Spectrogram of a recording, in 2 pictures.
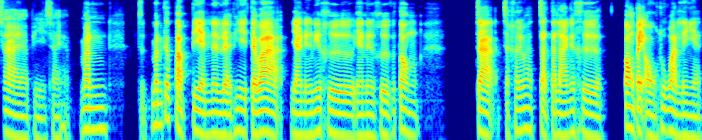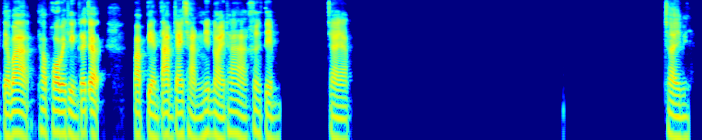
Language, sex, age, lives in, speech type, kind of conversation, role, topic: Thai, male, 20-24, Thailand, conversation, unstructured, none, คุณคิดว่าการออกกำลังกายช่วยให้สภาพจิตใจดีขึ้นไหม?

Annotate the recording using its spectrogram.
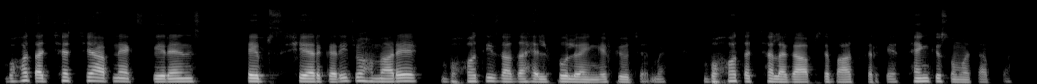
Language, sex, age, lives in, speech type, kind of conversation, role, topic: Hindi, male, 18-19, India, conversation, podcast, host, Tumhare nazariye se emotional zimmedari ko baantne ka sabse behtar tareeka kya hai?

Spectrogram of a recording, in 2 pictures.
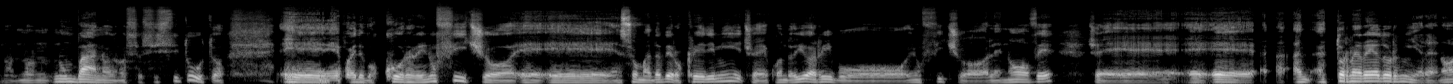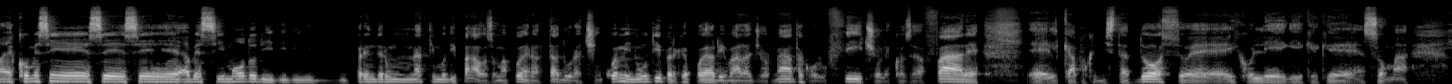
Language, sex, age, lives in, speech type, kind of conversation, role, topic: Italian, male, 50-54, Italy, conversation, advice, user, Quali difficoltà incontri nel ritagliarti tempo ogni giorno per l’igiene mentale e il relax?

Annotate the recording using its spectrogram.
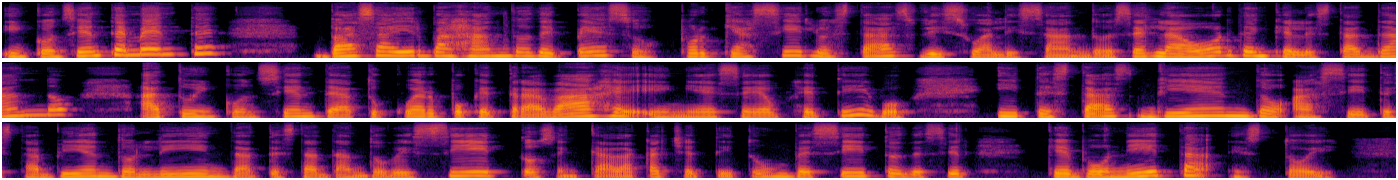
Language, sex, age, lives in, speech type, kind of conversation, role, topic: Spanish, female, 45-49, United States, conversation, advice, advisor, ¿Cómo puedo reconstruir mi autoestima y sentirme segura emocionalmente después de una ruptura?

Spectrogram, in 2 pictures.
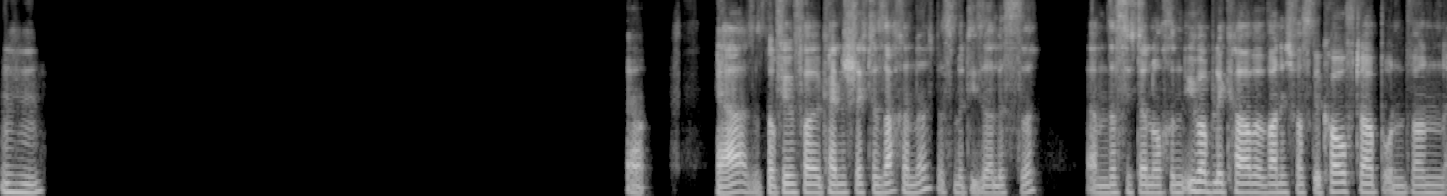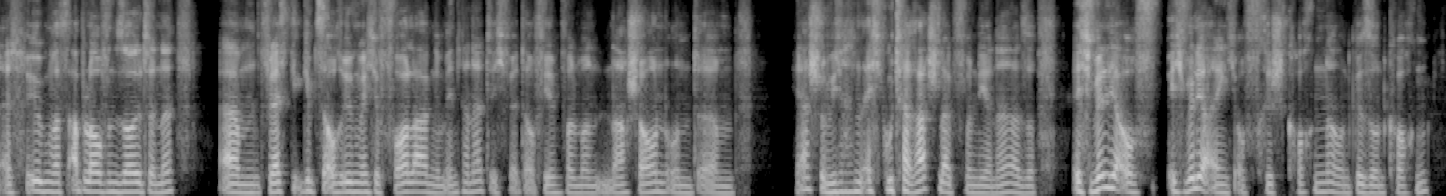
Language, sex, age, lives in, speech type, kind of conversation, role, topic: German, male, 20-24, Germany, conversation, advice, user, Warum fällt es mir nach einem langen Arbeitstag schwer, gesunde Mahlzeiten zuzubereiten?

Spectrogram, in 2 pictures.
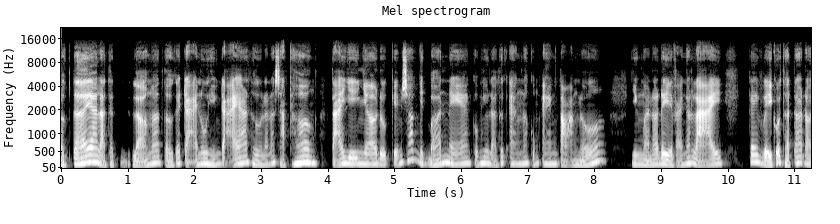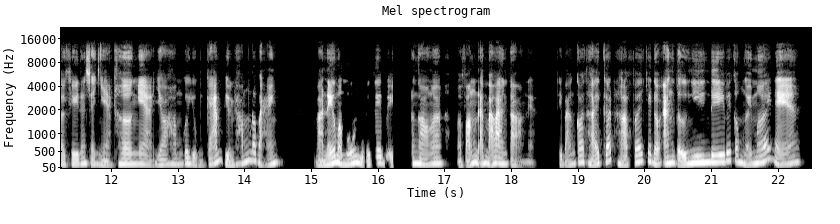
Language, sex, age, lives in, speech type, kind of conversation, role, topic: Vietnamese, male, 30-34, Vietnam, read, expert-assistant, expert, Chăn nuôi lợn hiện đại khác gì so với truyền thống?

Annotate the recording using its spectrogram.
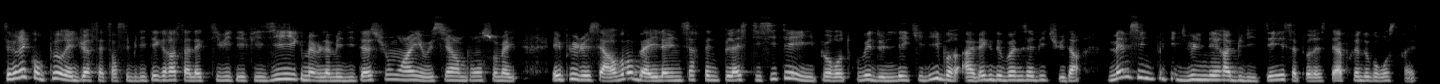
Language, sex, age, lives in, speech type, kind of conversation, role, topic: French, female, 20-24, France, read, expert-assistant, expert, Peux-tu expliquer comment le stress agit sur notre cerveau et notre bien-être mental ?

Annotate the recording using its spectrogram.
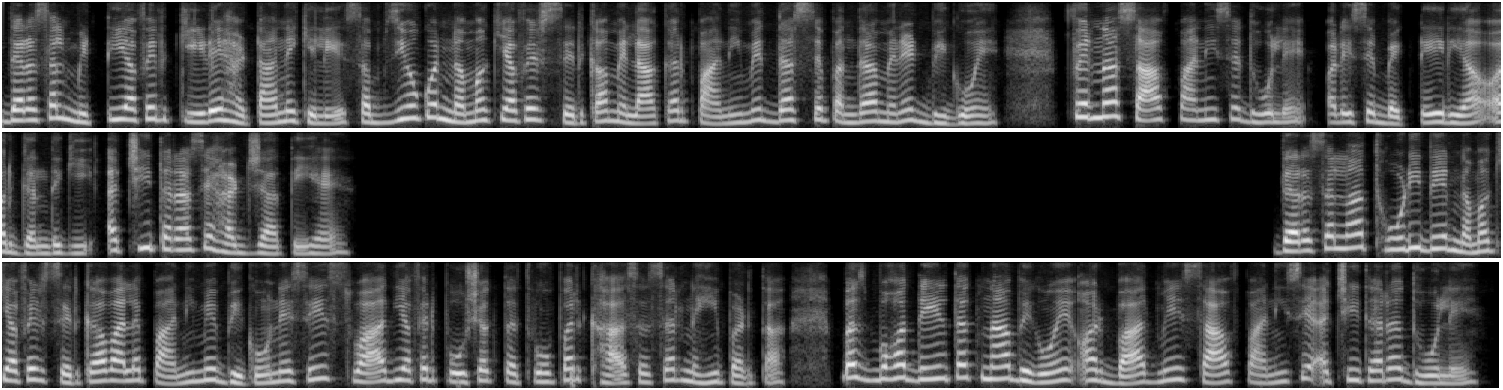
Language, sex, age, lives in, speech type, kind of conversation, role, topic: Hindi, female, 25-29, India, read, expert-assistant, expert, जब बाजार से लाए फल-सब्ज़ियाँ सुरक्षित न लगें, तो घर पर क्या कदम उठाएँ?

